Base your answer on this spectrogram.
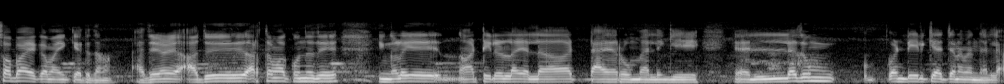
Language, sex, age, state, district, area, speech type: Malayalam, male, 18-30, Kerala, Kozhikode, rural, spontaneous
